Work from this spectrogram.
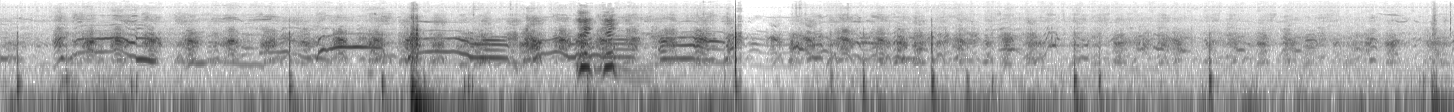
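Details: Husky sled dogs on a rest stop during a husky safari in Finnish Lapland give wavering, rising and falling whines and yelps, loudest in the first half, then thinning to scattered calls over a low background hum.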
